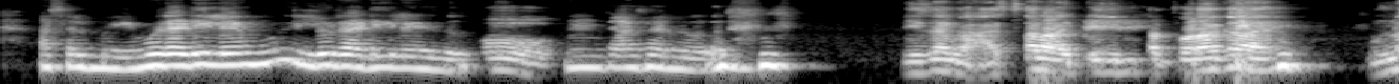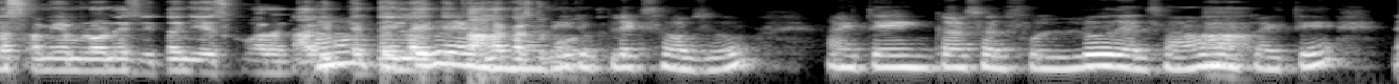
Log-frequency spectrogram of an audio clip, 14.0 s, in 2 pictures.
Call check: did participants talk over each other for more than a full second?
Yes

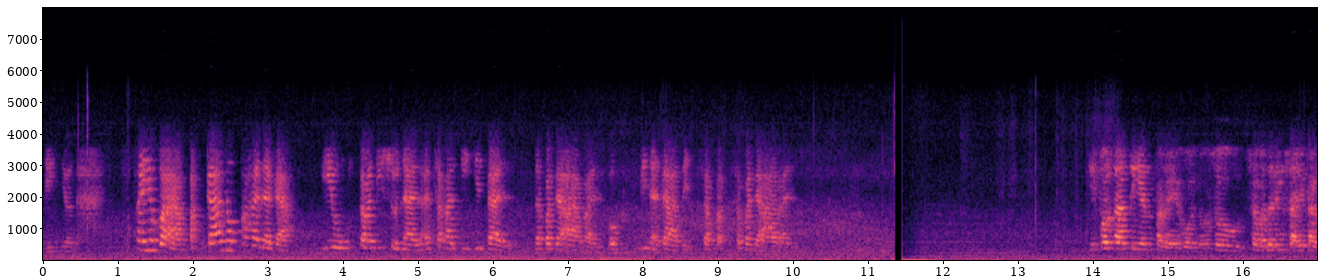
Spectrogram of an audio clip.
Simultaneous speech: No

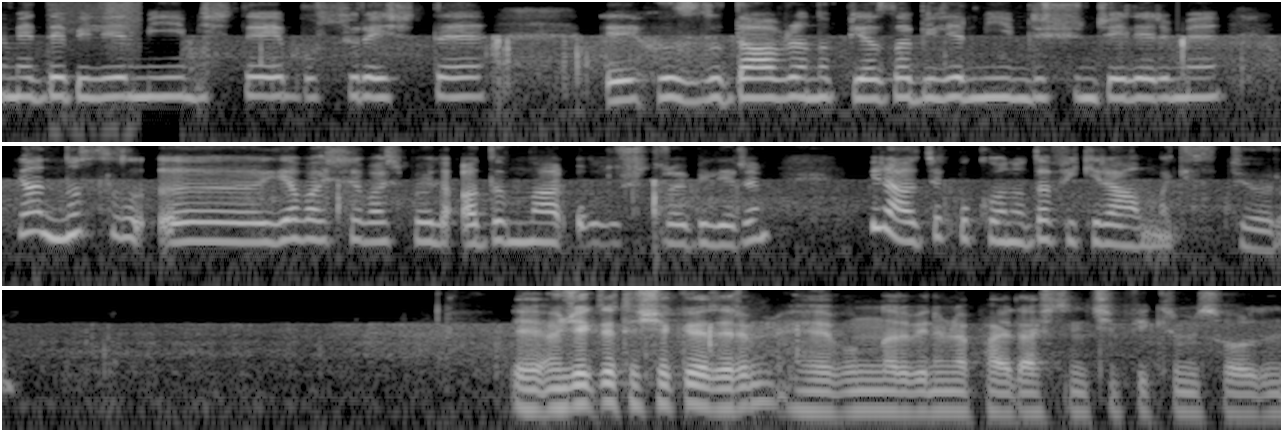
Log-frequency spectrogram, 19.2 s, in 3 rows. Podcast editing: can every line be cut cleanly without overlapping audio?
Yes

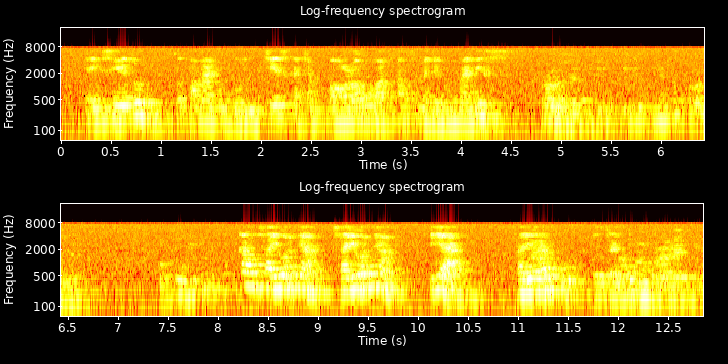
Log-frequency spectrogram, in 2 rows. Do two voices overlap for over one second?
No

